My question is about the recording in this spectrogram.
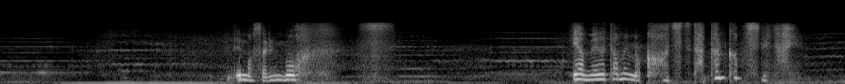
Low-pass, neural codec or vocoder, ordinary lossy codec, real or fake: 7.2 kHz; codec, 16 kHz in and 24 kHz out, 0.9 kbps, LongCat-Audio-Codec, fine tuned four codebook decoder; none; fake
